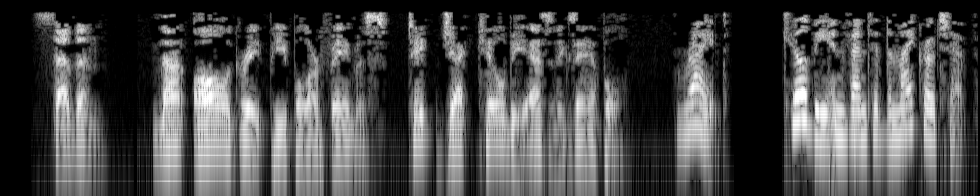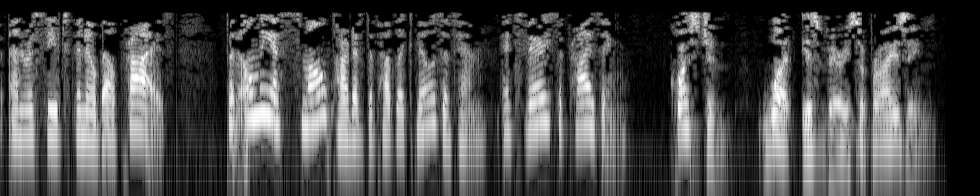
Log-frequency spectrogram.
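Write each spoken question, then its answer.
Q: What is very surprising?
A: That only a small part of the public knows of Jack Kilby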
